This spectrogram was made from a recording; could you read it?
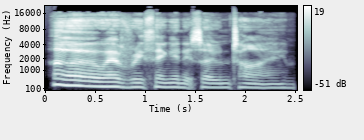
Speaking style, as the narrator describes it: he sighed, forgiving himself for the lapse

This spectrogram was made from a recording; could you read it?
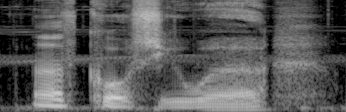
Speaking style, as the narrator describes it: I mumbled

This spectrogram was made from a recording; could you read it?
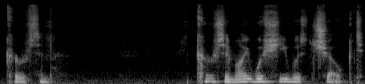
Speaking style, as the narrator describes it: he muttered

